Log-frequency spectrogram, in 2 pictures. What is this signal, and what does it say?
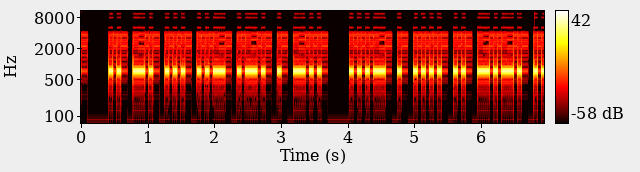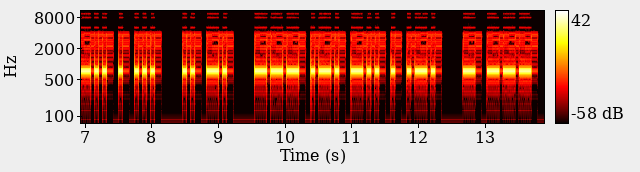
Morse code, heard as a keyed tone, about 20 wpm, 750 Hz. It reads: INSURED VEHICLES IN ORDER TO
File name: cwa / W1AW-Level3 / 20WPM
